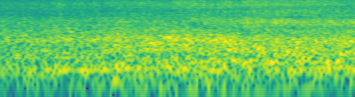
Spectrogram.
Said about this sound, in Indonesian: kayak sekarang nih gue lagi di motor habis neduh habis hujan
